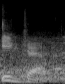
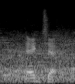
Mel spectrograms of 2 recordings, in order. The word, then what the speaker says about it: Eagtac: The correct pronunciation is Eagtac, yeah, or Eagtac.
